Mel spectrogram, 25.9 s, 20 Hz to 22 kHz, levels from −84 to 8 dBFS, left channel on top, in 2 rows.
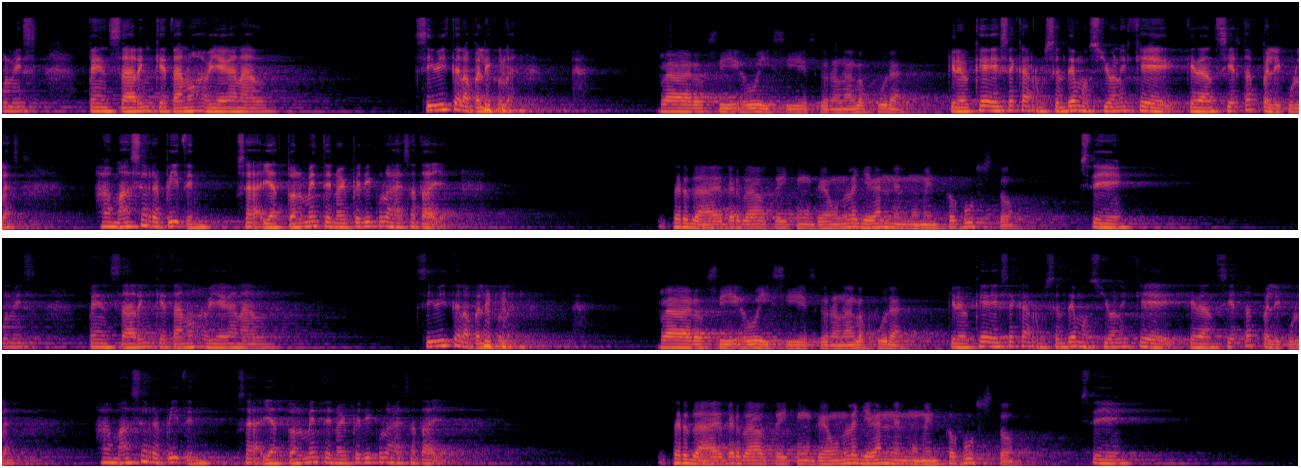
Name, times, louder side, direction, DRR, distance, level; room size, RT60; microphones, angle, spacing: voice 1, 0.0-2.7 4.2-5.2 5.7-5.8 9.5-13.3 13.9-17.5 23.9-24.3, left 3 dB, 60° left, 13 dB, 0.9 m, -28 dB
voice 2, 6.6-9.0 19.7-23.1, right 1 dB, 15° right, 9 dB, 0.8 m, -27 dB
27.0 x 24.0 x 8.4 m, 2.3 s
head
